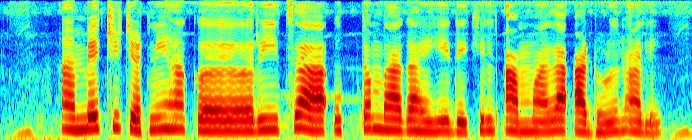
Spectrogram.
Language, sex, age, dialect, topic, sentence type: Marathi, male, 18-24, Varhadi, agriculture, statement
